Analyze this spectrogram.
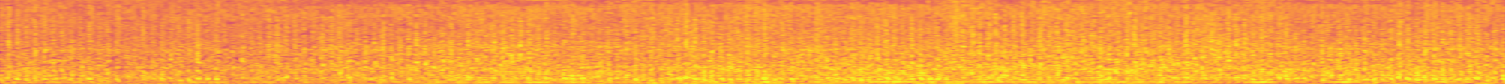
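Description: A helicopter's rotor thumps steadily and loudly overhead.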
